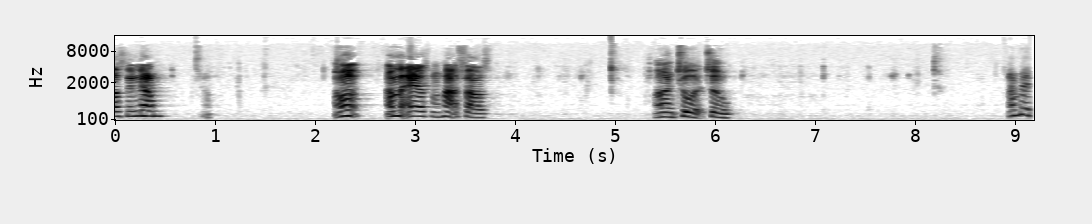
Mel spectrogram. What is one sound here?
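Food crunches softly as a young woman chews.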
